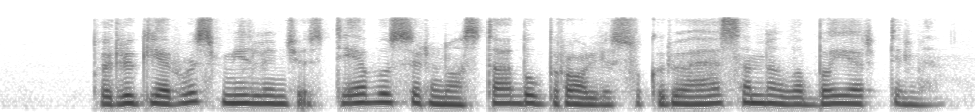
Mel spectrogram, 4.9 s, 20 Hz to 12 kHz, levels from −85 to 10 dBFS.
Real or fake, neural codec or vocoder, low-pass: fake; codec, 16 kHz, 0.8 kbps, ZipCodec; 7.2 kHz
